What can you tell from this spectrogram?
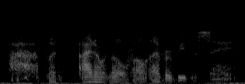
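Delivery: hushed, drained whisper; shaken whisper. Acted. Shaken hero whispering to the wizard, barely audible. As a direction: whisper it like someone hollowed out by what happened.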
